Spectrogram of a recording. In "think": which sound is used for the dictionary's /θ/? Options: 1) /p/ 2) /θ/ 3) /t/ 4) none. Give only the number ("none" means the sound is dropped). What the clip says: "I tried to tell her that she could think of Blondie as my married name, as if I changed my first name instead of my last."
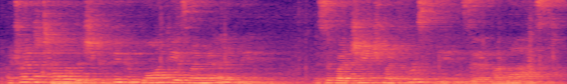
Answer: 2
